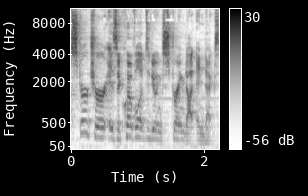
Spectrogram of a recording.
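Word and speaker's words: strchr: short names and so this function that we pronounce sturger bad name but hey we'll go with it that we pronounce starcher is equivalent to doing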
